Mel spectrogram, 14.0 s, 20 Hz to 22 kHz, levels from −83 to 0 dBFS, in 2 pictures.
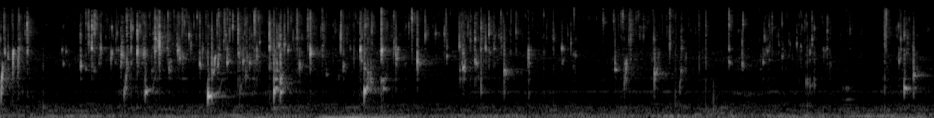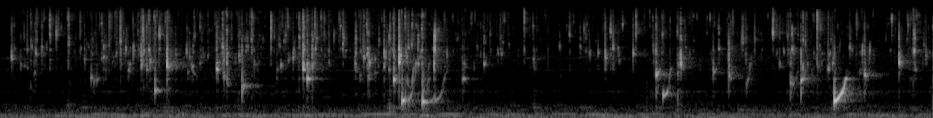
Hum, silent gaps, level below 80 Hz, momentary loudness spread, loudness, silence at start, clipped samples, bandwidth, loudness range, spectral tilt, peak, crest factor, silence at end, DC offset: none; none; -60 dBFS; 17 LU; -37 LUFS; 0 s; under 0.1%; 17 kHz; 12 LU; -0.5 dB/octave; -8 dBFS; 32 dB; 0 s; under 0.1%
